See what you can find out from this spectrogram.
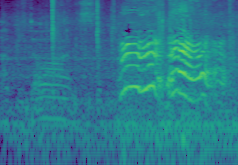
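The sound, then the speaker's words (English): Two abandoned dogs, a white shepherd mix and a Great Pyrenees, whimper and whine inside a duplex on Dumaine Street in Mid-City as Louisiana SPCA workers arrive to remove them: two drawn-out, wavering cries, moderately loud, with a few fainter yips beforehand over a low background rumble. “Two women in midnight blue uniforms, on their backs the large white letters, Louisiana SPCA, approach the front door of a double or duplex with instructions to remove two abandoned dogs.”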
